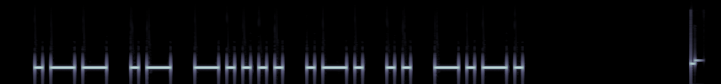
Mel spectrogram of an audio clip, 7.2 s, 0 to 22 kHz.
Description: Morse code, heard as a keyed tone, about 15 wpm, 700 Hz. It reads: WA6RIC
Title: NA SOTA Chaser Callsigns 15wpm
